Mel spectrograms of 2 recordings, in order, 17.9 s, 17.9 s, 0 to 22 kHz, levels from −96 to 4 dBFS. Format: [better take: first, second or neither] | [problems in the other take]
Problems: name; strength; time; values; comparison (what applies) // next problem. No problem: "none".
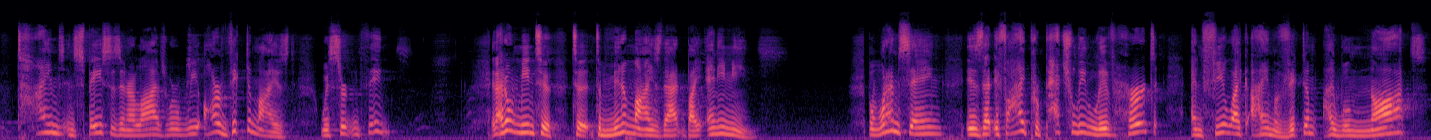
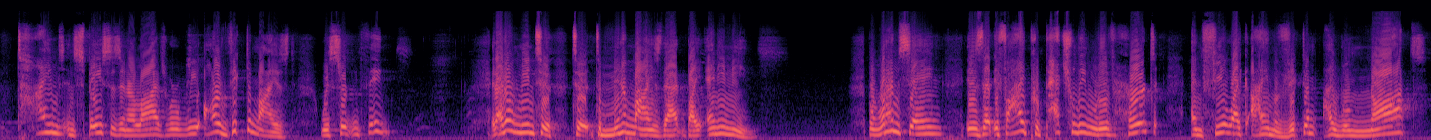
first | distortion; heavy; 12% of the sound clipped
